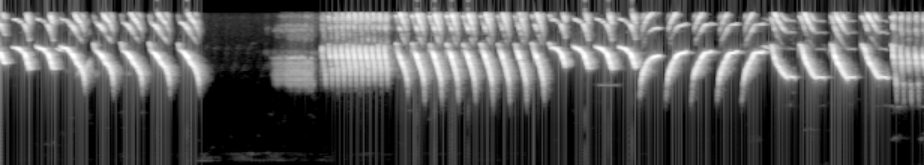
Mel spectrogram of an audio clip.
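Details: Canary training song with long rolls: runs of high descending whistles, a brief gap, then a rich buzzy trill followed by more rapid repeated sweeping notes.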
